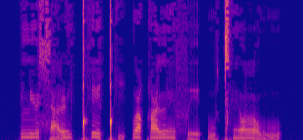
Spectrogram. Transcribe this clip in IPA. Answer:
lʲə˞sa̰ɭe̤ ǃʰeǃʰḭ ʔuqə˞ lɛ̤ fḛ ʔṵǀʰɛ̤u̯ lˠṵ

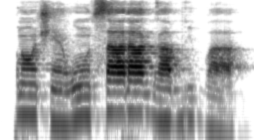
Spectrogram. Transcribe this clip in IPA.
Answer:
ɾɔ̃˧ʃɛ̃˨ wũ˧sa˦ɾa˦ ɡa˧bi˧ba˨

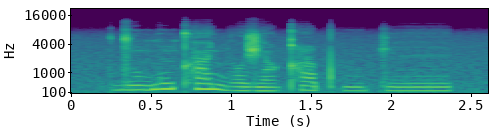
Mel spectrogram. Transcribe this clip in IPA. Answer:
d͡zũ˨ɡũ˦kʰã˦ɲʌː˩ ʒã˩qʰi˨ pʰɯː˩ kʲeː˩

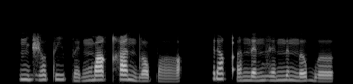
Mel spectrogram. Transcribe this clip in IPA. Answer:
nd͡ʒɔ̤˦ti̤˦pɛ̤˨ŋ͡mɑ˦ qʰe˦ndɔ˨pɑ̤˨ | ɾɛ̤˦ qʼi̤˨nɛ˨ nzɛ̤˦nɘ˦ nɤ˨˦bɤ˨

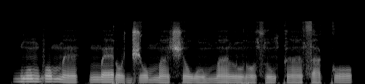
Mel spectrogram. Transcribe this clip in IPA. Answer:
bũ˦bo˦mɛ̃˧ | mɛ˧ɾo˨d͡ʒo˧ mã˦ʃɔ̃˦wũ˧ mã˧lũ˨ɾɔ̃˨sũ˨˦ kã˧sa˧ ko˦

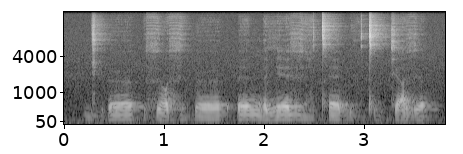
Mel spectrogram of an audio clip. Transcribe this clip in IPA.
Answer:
ɡi̤˨ʔʏː˦ | fʲɔ˨fʲə̤˦ɓʏː˦ | ʔɪː˦ŋɪ˨ lʲe˦vʲæ̤˦ tʰe˦˨ɓi̤˨tʼi̤˦ kʲa˨vʲə˦

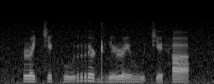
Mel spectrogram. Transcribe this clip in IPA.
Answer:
ɭɛ˦ce˦ ku˨˩˦ rɯ˥˩ɖʱi˨˩˦ɭe˨˩˦ vu˨˩ce˨˦ha˥˩

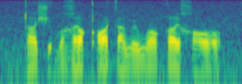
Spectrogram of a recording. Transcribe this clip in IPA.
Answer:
ʈaʃiɡʷi ʁɛ qʼakawɵ wɔ qi χɔ

